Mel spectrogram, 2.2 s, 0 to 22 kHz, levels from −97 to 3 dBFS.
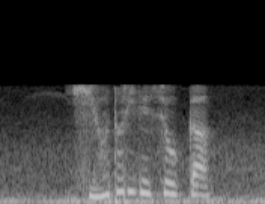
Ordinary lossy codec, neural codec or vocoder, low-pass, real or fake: AAC, 16 kbps; none; 7.2 kHz; real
